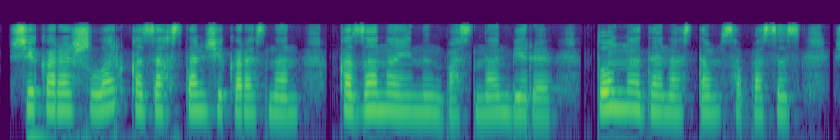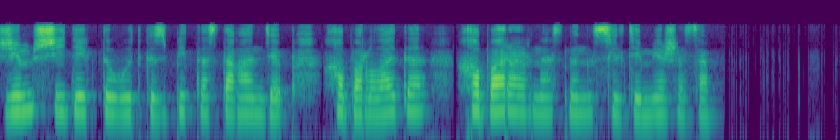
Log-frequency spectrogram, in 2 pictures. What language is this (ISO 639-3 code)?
kaz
